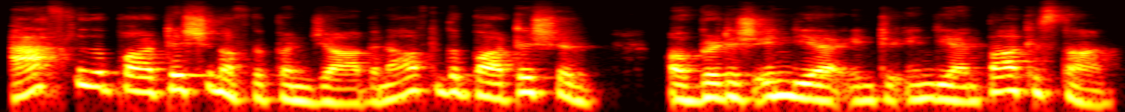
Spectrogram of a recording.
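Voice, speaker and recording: A young man from East Africa hosting a conference interview, talking in a conversational, joking way. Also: on the high side. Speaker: host, interviewer.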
